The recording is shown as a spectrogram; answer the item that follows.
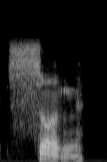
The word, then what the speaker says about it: Soong: Okay, it's Dr. Noonien Sung. And it's spelled S-O-O-N-G.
